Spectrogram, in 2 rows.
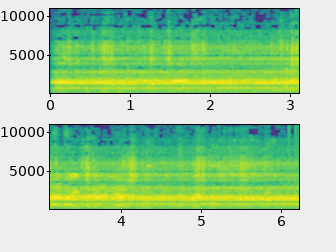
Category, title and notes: Sound effects > Vehicles
tram sounds emmanuel 16
tram, 23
